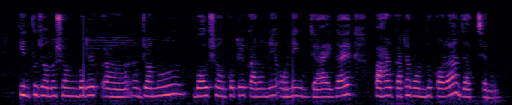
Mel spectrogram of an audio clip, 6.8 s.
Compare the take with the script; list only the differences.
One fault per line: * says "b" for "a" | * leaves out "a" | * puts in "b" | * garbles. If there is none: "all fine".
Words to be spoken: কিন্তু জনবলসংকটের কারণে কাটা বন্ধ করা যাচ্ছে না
* puts in "অনেক জায়গায় পাহাড়"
